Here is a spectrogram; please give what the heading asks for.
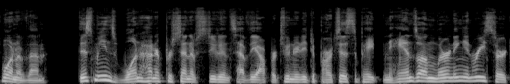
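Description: Nothing in this bit of speech stands out as a technical fault at any point, so there's nothing to flag here.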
